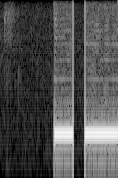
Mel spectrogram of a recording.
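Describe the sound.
A steady, mid-pitched telephone line tone on a call that goes unanswered. It sounds loud and alone, starting as a short burst, breaking for a moment, then resuming steadily.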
